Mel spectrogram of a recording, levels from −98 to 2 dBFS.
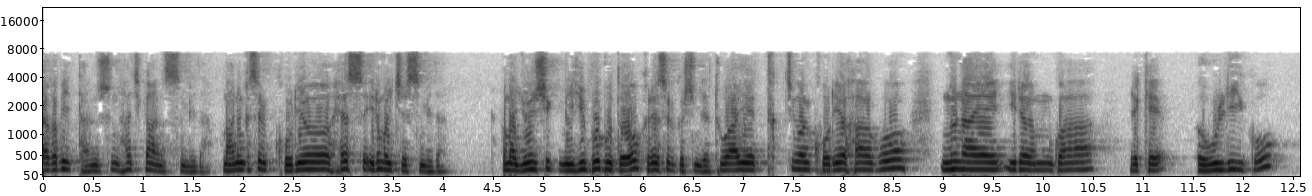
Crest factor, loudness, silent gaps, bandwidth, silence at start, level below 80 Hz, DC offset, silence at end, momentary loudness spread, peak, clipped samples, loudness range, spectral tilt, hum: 10 dB; -11 LUFS; none; 7.6 kHz; 0 s; -48 dBFS; under 0.1%; 0.25 s; 9 LU; 0 dBFS; under 0.1%; 2 LU; -7 dB/octave; none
